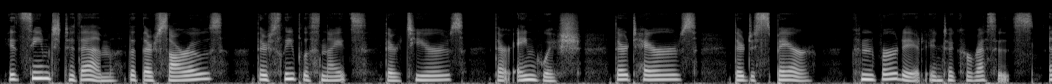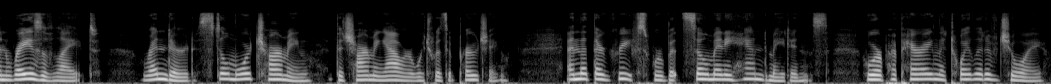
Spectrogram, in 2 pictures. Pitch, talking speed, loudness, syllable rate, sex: 205 Hz, 145 wpm, -19 LUFS, 4.5 syllables/s, female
